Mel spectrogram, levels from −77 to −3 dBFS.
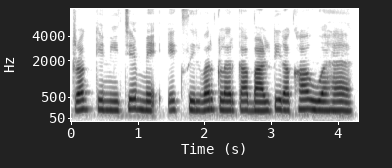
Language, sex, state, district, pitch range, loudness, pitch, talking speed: Hindi, female, Jharkhand, Garhwa, 195-210 Hz, -17 LUFS, 200 Hz, 165 wpm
